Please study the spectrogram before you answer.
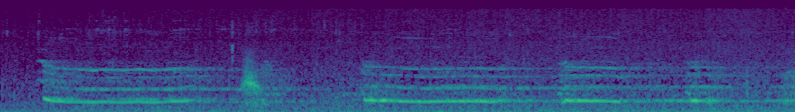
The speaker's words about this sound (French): Là, le chien, il est fort, hein, du coup. Maintenant, est-ce que tu entends autre chose que le chien?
